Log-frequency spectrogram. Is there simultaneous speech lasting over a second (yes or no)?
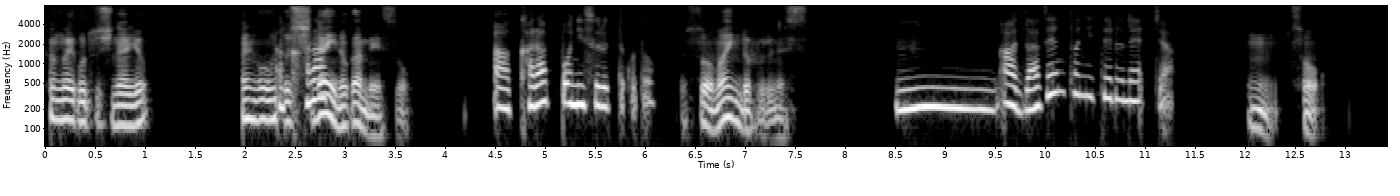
no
